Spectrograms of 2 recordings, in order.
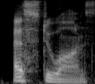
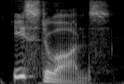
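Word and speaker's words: aestuans: And that's how the song is pronouncing it, estuans, instead of what I think should be eastuans.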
